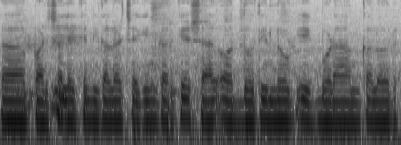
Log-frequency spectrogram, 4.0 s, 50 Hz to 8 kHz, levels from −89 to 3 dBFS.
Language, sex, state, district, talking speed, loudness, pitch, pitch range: Hindi, male, Maharashtra, Mumbai Suburban, 225 wpm, -13 LUFS, 115 Hz, 115-120 Hz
